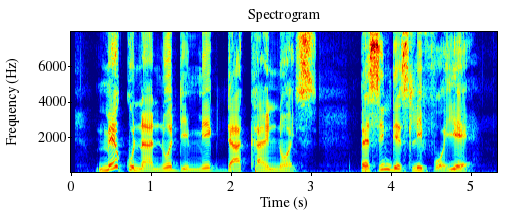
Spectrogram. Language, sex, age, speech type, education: Nigerian Pidgin, male, 15-29, read, secondary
